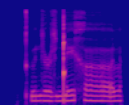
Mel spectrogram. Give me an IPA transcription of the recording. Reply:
kʼ ɯ n z ə˞ z ŋ͡ǃ e x ʌː l

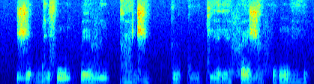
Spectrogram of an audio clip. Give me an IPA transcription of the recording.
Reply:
ʒ e˨ ɡ͡b i˨ s ŋ͡m i˨ k͡p e˨ v i˧ kː a̤˧ d͡ʒ e̤˨ kː ʉ˨ k ṳ˧ kʲ ɛ̤˦ ɾʲ ɛ̤˦˨ f ɛ˧ ʒ ə̤˦˨ f u˨ ŋ͡m e̤˦˨

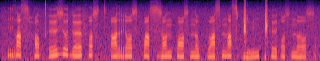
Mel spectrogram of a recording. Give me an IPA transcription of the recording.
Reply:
r i sˤ h ɔ kʼ ø z ɵ ɗ œ f ø sˤ t͡sʼ ɑ r ʉ sˤ p ɑ sˤ z ɔ n p ɔ sˤ n ɵ kʷ æ sˤ n i sˤ ɡ͡ǁ y n ǁʰ ø ɗ y sˤ n ʉ sˤ

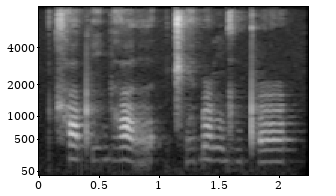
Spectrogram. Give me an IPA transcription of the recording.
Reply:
t͡sʰ ɜ˦ pʼ i̤˦ bʱ ɜ˦˨ r | t͡ʃʼ e̤˧ ɓ ə˞˧ ŋ ɡ ə̤˦ ɡ pʼ ə˞˧

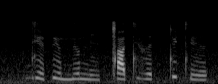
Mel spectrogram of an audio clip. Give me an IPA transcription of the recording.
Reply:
dʲ e˧˩˧ pʲ ɵ˨˩ mʲ o˨˩ n i˧˩˧ ǀ a˩˥ tʲ v ɪ˩˥ tː y˥˧ tʲ ɾ ɪ˨˩

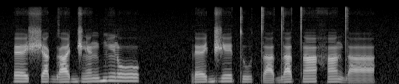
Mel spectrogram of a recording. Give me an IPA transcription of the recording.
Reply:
ɛ˦ ʃ a˧ ɡ a˧ d͡ʒ ɛ̃˧ ɡ͡b ĩ˦ ɾ o˦ | ɾ ɛ˧ d͡ʒ e˦ t u˧ t a˨ d a˧ t ã˧ h ã˧ d a˨

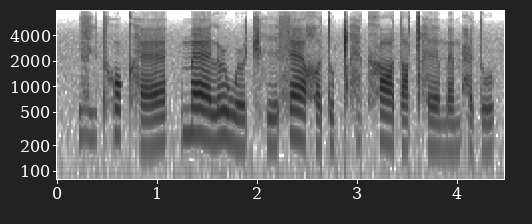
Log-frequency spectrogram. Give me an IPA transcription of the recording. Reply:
z i̤˥˧ tʰ ɔ˥ kʰ æː˨˦ | m æː˥˧ l ə˞˥˧ w ə˞˨˦ t͡ʃʰ ɪː˨˦ s æː˥˧ χ ə˨˦ t ʊ˨˦ ǁʰ æ̤˥ k x ɑː˥˧ t ɑ˨˦ ǀʰ ɛː˨ m æ˨˦ m ħ ɪ˨ t ʊ˨˦

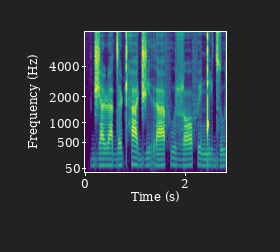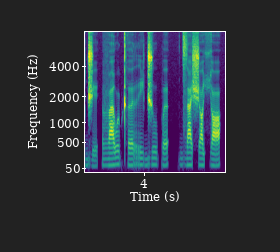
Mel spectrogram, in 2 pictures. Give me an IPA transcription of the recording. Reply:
d͡ʒ a ɭ a d ə ʈʰ a d͡ʒ i r a f u ɮ ɔ f e ŋ͡ǃ i d͡z u d͡ʒ ɪ | v a w u ʈʰ ə r i d͡ʒ u p ə | d͡z a ʃ ɒ ç ɒ

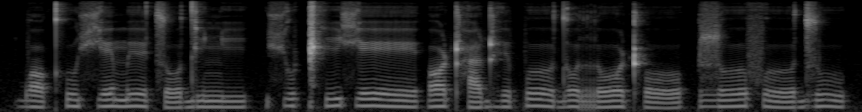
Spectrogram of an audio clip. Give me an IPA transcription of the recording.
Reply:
b ɔ˧˩˧ kʰ u˧ ç e˧˥˧ m ɪː˥˨ t͡s o˩˧ d i˧ ɲ i˧ | ç u˧˥ ǁʰ i˧˥˧ ç eː˥˨ | ɔ˧ ʈʰ a˩˧ ɖʱ ɪ˧˩˧ p ʊː˥˨ d o˥˨ r oː˧˥˧ ʈʰ o˧˩˧ | ɮ ʊː˧˥ f ʊː˧˩˧ d͡z u˥˨

